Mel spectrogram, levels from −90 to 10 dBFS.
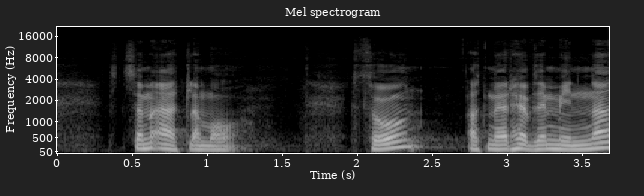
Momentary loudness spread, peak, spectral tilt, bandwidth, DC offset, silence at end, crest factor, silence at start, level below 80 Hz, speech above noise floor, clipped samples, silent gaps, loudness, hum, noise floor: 9 LU; -6 dBFS; -8 dB/octave; 10 kHz; under 0.1%; 0 s; 18 dB; 0.5 s; -68 dBFS; 36 dB; under 0.1%; none; -25 LUFS; none; -59 dBFS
